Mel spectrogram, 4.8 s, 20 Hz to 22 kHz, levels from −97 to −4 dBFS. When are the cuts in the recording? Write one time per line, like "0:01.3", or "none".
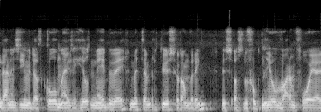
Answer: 0:01.3
0:03.2

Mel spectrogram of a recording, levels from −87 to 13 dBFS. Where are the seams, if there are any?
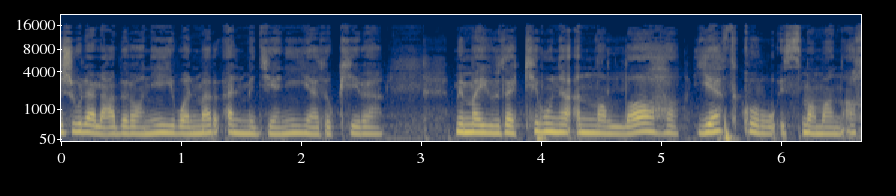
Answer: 0:05.2

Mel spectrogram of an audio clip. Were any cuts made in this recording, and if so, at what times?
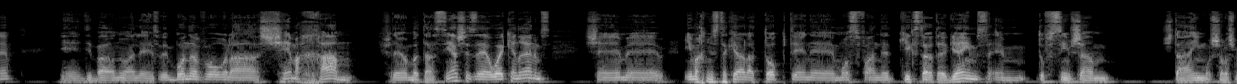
0:01.5
0:03.9
0:10.4

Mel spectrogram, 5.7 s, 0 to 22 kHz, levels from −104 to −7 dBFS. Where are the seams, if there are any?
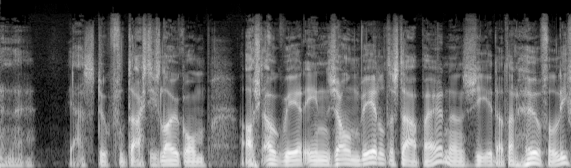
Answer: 0:02.6

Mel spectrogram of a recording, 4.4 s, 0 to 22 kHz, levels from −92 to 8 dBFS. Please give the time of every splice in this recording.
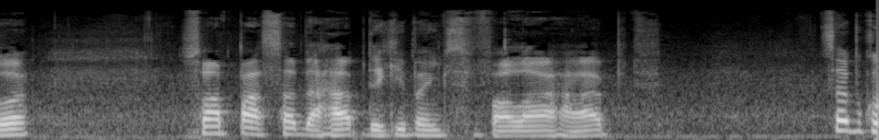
none

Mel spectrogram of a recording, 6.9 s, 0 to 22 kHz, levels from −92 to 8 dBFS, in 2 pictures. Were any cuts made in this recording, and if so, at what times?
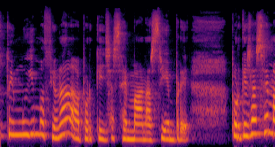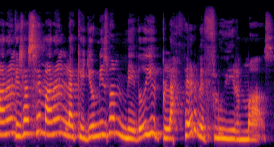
0:01.3
0:03.6

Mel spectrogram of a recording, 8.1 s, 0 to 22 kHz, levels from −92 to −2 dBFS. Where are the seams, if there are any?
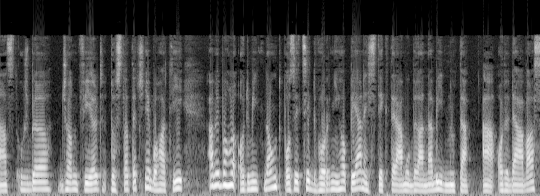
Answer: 0:07.1

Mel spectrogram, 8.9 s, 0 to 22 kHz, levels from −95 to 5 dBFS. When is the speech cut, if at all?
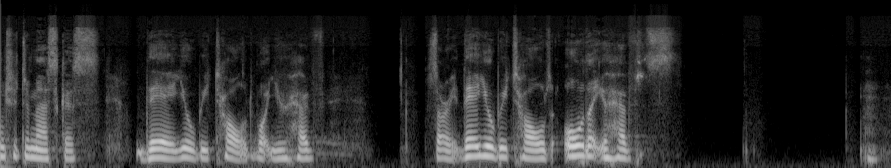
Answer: none

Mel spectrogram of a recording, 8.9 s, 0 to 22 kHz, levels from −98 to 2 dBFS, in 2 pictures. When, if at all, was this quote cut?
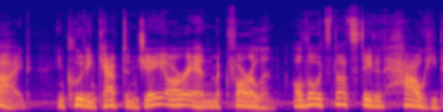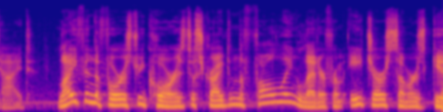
0:02.9
0:04.9

